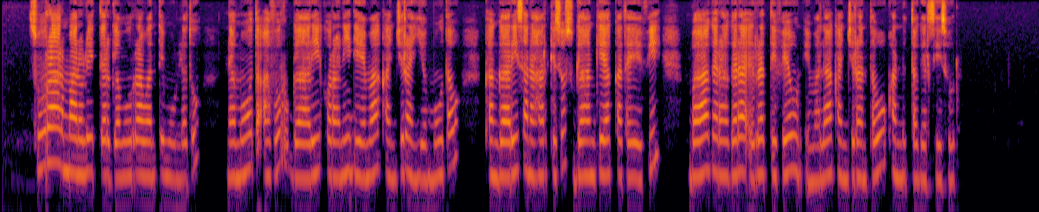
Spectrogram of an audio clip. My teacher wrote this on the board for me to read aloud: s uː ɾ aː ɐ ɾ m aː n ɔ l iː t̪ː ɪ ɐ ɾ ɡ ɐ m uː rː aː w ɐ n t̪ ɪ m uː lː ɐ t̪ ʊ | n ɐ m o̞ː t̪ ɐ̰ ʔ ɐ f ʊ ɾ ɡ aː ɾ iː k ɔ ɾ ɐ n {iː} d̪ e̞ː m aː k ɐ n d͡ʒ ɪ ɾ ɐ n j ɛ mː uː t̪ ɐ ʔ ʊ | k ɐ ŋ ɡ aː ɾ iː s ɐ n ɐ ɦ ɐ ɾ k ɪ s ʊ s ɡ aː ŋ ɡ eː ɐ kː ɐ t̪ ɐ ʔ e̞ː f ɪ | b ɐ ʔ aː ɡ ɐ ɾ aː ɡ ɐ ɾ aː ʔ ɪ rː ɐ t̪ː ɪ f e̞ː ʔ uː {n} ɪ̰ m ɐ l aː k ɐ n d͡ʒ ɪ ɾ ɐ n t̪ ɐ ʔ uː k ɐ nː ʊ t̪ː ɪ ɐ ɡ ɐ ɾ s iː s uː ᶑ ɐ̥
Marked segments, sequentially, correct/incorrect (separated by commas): correct, correct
